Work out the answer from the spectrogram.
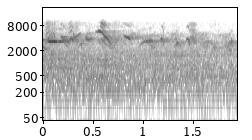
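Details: Wild Oriental magpie-robin in song outdoors, a quick run of sharp high chirps and short slurred whistles, loudest at the start and fading, against a faint hiss of background noise.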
